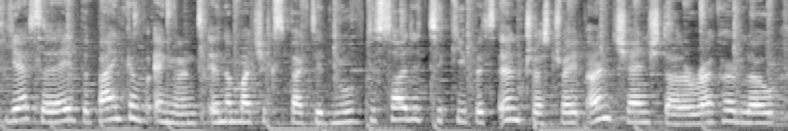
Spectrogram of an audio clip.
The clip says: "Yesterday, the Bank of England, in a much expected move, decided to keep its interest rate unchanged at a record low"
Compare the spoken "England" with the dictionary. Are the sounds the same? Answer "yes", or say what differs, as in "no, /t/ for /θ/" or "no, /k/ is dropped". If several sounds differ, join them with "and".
yes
